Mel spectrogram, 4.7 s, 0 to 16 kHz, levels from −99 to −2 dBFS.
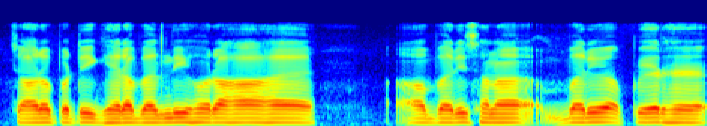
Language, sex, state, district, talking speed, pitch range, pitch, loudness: Hindi, male, Bihar, Jahanabad, 165 wpm, 125-130 Hz, 125 Hz, -21 LUFS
